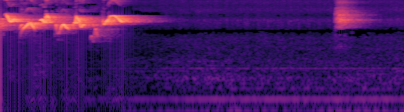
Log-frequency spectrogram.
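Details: Ultramarine grosbeak delivering one rapid warbled phrase of about a second and a half, clear whistled notes stepping up and down, followed by silence and a single brief loud note near the end.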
